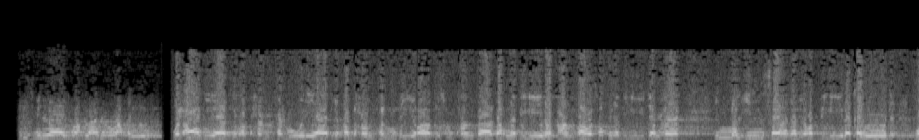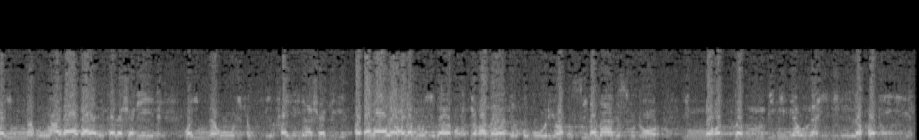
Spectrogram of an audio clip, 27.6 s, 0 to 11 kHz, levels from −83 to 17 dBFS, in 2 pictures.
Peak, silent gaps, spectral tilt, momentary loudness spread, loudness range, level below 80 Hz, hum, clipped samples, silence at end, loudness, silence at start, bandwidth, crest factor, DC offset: -2 dBFS; none; -3.5 dB/octave; 11 LU; 4 LU; -50 dBFS; none; under 0.1%; 0.05 s; -16 LUFS; 0.3 s; 7.4 kHz; 14 dB; 0.2%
